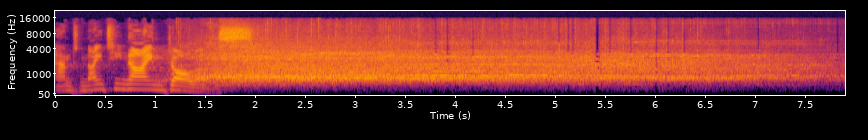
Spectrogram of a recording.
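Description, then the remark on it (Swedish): At PlayStation's press conference in Los Angeles, a man announces the PlayStation 4 will be available at $399, then a large audience erupts into loud, sustained cheering and applause, a dense roar that holds steady for several seconds before easing slightly. “Det var ett sånt jubel.”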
